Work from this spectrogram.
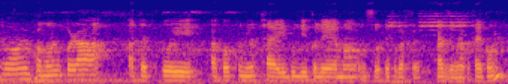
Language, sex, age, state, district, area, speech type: Assamese, female, 45-60, Assam, Golaghat, urban, spontaneous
